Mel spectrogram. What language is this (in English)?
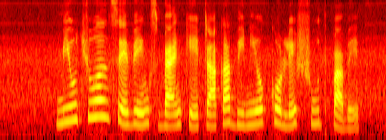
Bangla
